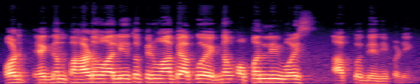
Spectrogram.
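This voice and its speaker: In a muffled recording, a man who teaches singing explains things in a loose, chatty lesson at a fairly quick pace with fairly even intonation. His voice is slightly high and his throat tired from a show the previous night. He periodically demonstrates calls and sung notes.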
